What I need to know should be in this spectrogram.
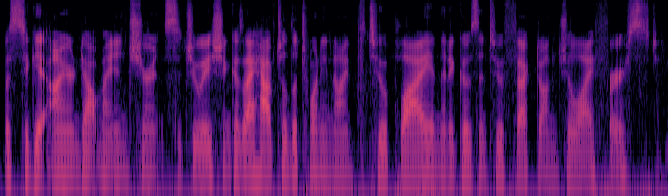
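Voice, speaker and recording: A young woman chatting casually and excitably during a live gaming stream. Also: fairly low pitch, brisk, smooth. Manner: chatty, excitable, heavy use of "like". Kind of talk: casual chat while gaming.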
